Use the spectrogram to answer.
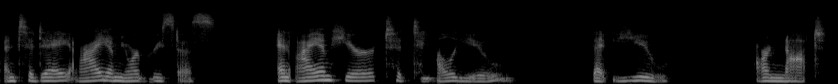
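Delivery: guided absolution. Acted. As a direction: hush it down like a priestess granting forgiveness. Priestess absolving, guided affirmation.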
